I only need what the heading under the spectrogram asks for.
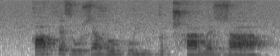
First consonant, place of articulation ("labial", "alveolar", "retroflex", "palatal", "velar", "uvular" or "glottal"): uvular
